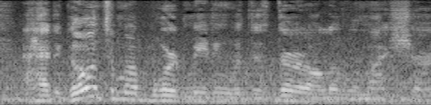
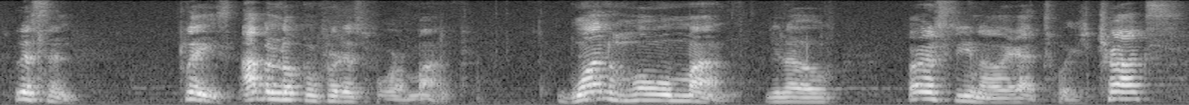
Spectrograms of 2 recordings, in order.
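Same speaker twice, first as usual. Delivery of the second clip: frustrated rant; 4 semitones higher, 5 dB louder than usual. Acted. Frustrated man grabs gift.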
